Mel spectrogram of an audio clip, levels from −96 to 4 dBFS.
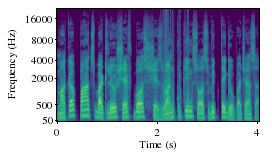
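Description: Right after "म्हाका पांच बाटल्यो शेफबॉस", from 2.05 to 2.63 s, there's processor overload crackle: dozens of sub-millisecond buffers miss their deadline and drop to silence, giving gritty tearing over the speech.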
